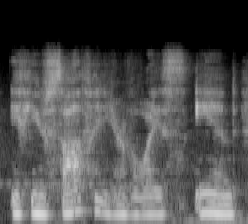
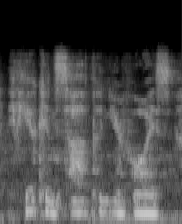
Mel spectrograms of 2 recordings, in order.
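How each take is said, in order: First: Said in the usual way. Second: Voiceless whispered demo of a softened voice; soft whisper. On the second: Shown as a demonstration. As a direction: breathe it out gently, no voice.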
